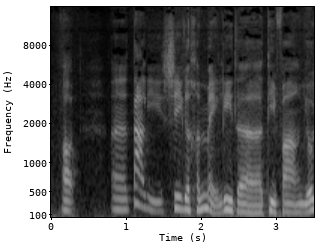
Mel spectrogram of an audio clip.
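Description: Lively intonation runs through a woman's fairly low-pitched voice. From Taiwan, Kaohsiung. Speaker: tourism business owner. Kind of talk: casual chat. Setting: studio. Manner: halting.

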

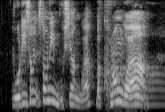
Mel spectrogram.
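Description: Her fairly high voice moves with lively intonation as this woman speaks. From Taiwan. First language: Mandarin Chinese (speaking Korean). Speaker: podcast co-host. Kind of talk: casual chat.

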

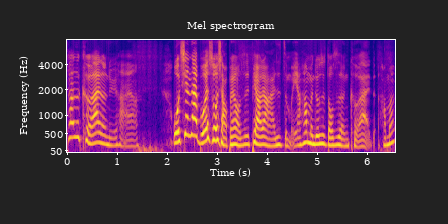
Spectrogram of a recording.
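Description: An animated, fairly quick woman's voice, fairly high with lively intonation and a Taiwanese accent, on a very clean recording with a silent background. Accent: Taiwanese Mandarin. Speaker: teacher, returning guest. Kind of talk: casual chat, storytelling. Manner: animated, laughing often.

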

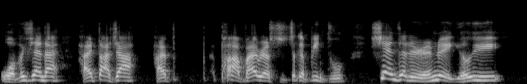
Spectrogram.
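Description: Against a quiet background, a man speaks in a raised, projected voice that is high-pitched with a bright, sharp tone, at a moderate pace with ordinary pitch variation. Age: 70s. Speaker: professor. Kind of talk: interview.

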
